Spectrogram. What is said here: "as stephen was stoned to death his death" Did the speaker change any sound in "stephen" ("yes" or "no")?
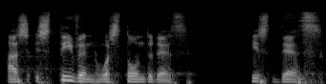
no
